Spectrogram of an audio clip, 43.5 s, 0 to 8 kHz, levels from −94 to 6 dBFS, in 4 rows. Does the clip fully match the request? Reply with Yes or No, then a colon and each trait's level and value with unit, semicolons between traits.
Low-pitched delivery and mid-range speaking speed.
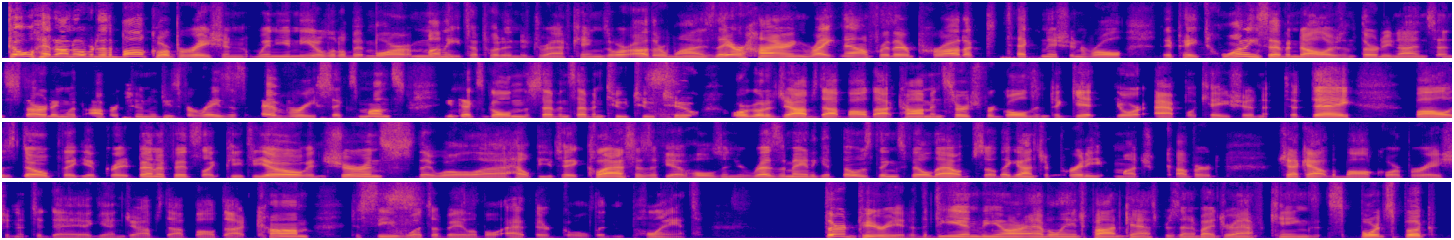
Yes: low, 115 Hz; average, 185 wpm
